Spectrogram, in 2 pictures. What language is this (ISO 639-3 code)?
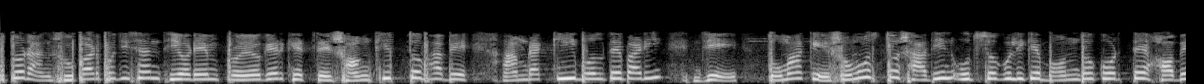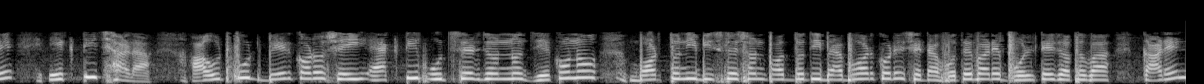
ben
